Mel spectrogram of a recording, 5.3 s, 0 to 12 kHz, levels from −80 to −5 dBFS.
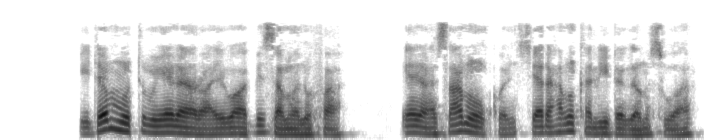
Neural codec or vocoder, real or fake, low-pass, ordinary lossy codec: codec, 16 kHz, 2 kbps, FreqCodec, larger model; fake; 7.2 kHz; MP3, 32 kbps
